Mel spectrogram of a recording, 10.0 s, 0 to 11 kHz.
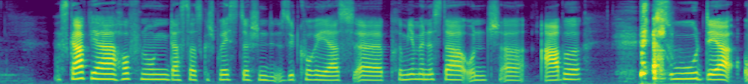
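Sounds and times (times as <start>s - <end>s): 
speech: 0.8s - 9.9s
person sneezing: 8.4s - 9.0s.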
